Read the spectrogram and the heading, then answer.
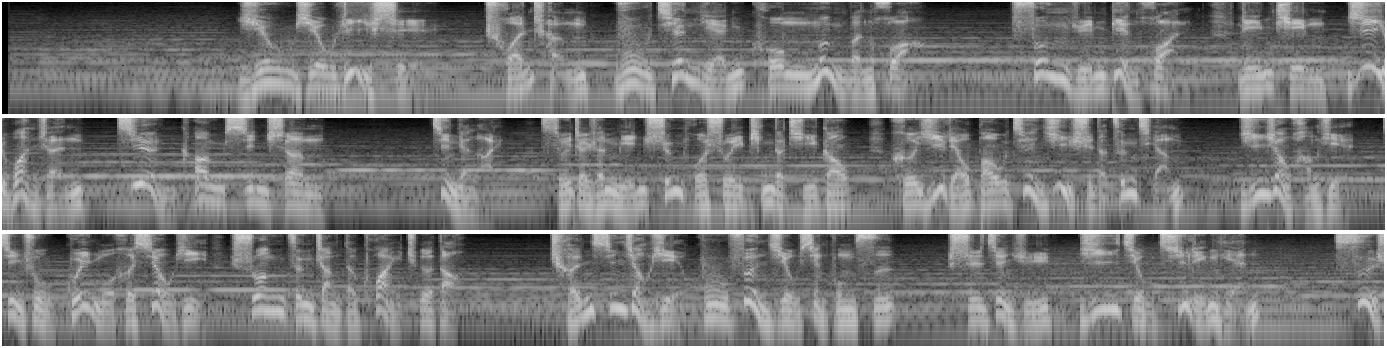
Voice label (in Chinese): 宣传片 企业 成熟, 男国; 辰欣企业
